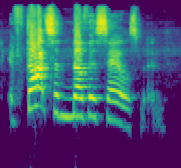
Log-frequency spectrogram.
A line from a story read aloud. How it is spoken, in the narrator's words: snaps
